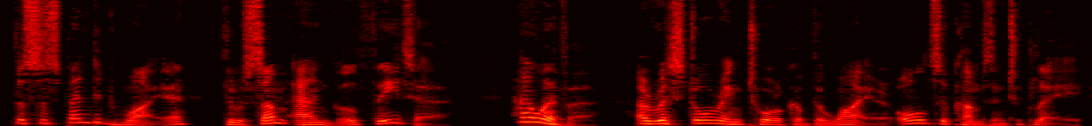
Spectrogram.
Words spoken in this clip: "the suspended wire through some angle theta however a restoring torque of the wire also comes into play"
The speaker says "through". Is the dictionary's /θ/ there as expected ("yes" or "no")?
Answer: yes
